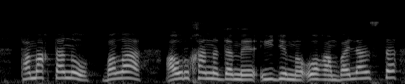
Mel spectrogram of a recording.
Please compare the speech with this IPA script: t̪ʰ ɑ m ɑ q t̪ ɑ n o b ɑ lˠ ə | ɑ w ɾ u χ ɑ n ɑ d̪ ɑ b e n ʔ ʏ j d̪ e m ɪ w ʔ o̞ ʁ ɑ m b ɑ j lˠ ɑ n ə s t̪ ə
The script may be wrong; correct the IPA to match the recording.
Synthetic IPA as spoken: t̪ʰ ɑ m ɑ q t̪ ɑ n u b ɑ lˠ ɑ | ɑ w ɾ u χ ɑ n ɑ d̪ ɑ m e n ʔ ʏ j d̪ e m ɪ w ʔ o̞ ʁ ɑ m b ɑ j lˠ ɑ n ə s t̪ ə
